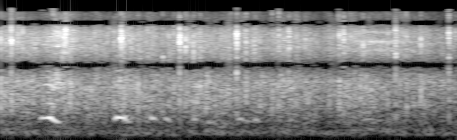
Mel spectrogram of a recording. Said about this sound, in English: We can give her a round of applause, yeah.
